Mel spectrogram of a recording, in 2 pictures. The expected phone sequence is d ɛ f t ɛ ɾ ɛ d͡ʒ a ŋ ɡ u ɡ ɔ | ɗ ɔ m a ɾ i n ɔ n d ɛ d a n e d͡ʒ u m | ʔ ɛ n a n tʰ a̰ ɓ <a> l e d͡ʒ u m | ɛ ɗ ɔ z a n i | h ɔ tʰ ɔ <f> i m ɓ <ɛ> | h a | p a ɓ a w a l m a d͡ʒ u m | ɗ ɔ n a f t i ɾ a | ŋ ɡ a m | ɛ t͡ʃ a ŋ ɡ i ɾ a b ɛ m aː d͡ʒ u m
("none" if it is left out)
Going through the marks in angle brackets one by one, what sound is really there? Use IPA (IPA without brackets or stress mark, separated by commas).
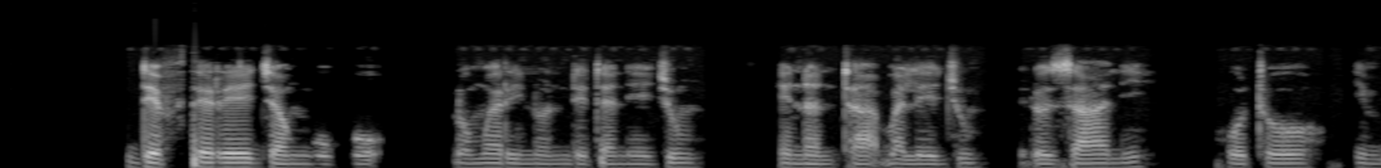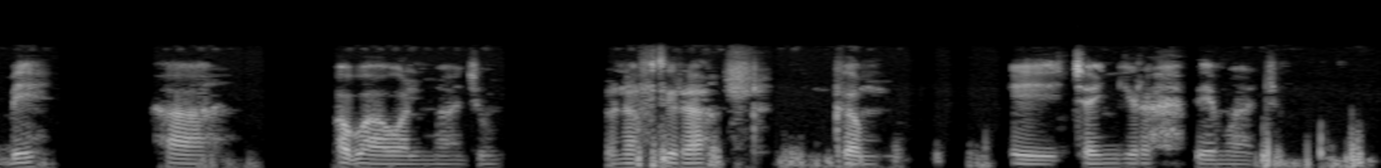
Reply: a, h, ɛ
